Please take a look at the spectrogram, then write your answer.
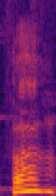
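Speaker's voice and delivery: startled yelp. Real, not acted. Startled by monster.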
